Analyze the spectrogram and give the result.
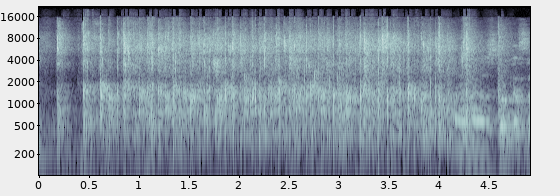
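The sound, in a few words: applause for the outgoing chamber chairman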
